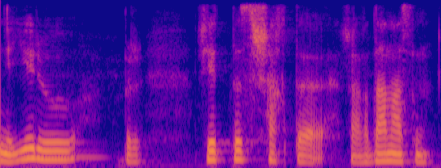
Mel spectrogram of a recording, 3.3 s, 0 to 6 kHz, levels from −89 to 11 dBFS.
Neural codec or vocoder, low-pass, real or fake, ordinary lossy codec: none; 5.4 kHz; real; Opus, 64 kbps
